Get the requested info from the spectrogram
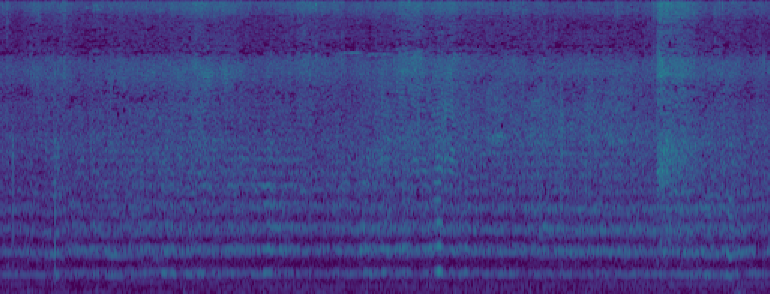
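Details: Buzzing of Asian honey bees, Apis cerana indica: an unbroken, even drone with a rich, layered hum, a few soft knocks and a brief hiss near the end.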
